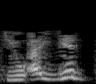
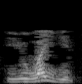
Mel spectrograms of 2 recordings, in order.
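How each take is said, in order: First: A glottal stop is pronounced in the word. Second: The glottal stop is replaced by a w sound.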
